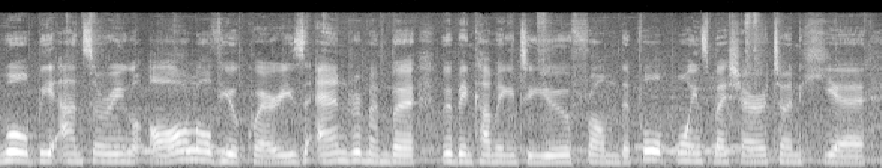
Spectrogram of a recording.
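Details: Adult woman, broadcast presenter; normal fluent speech.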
